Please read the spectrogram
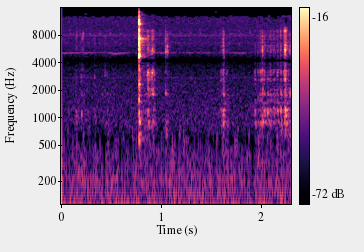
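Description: A single sharp metallic click about a third of the way in, with a couple of fainter ticks around it: the steel toggle of a Hipp pendulum clock movement snapping over the brass dog as the pendulum swings past.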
